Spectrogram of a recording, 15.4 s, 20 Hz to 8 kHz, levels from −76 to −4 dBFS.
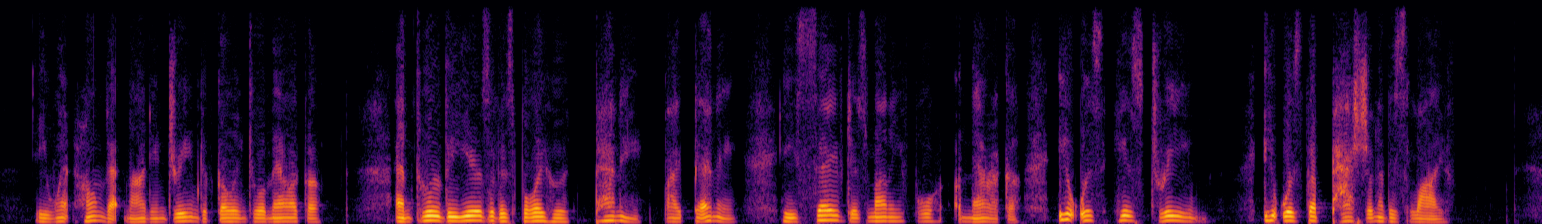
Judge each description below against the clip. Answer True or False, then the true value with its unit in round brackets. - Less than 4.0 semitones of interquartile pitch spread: True (3.4 semitones)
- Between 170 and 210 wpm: False (150 wpm)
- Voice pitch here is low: True (130 Hz)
